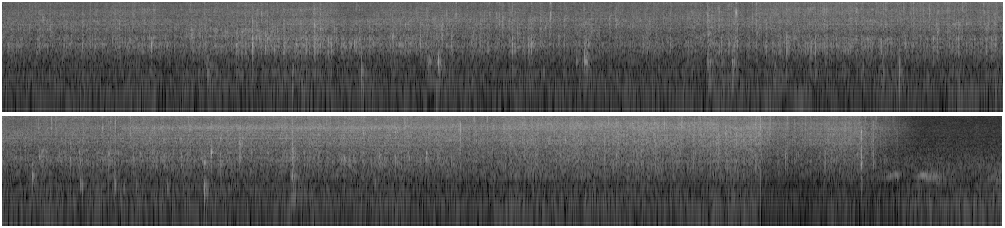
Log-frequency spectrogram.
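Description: Potato and sweet potato slices sizzling in oil on a George Foreman grill's griddle plate, a steady crackling hiss with small pops. The sizzle drops away sharply near the end.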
